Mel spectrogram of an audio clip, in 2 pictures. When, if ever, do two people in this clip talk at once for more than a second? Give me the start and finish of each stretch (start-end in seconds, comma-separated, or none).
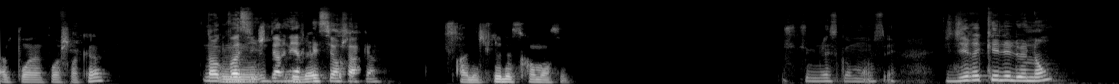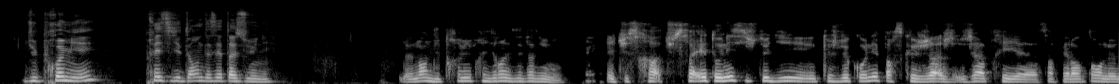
2.1-3.6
